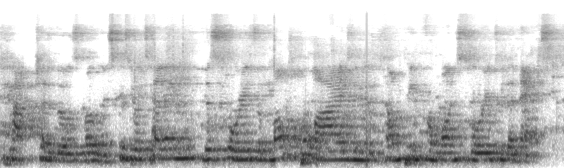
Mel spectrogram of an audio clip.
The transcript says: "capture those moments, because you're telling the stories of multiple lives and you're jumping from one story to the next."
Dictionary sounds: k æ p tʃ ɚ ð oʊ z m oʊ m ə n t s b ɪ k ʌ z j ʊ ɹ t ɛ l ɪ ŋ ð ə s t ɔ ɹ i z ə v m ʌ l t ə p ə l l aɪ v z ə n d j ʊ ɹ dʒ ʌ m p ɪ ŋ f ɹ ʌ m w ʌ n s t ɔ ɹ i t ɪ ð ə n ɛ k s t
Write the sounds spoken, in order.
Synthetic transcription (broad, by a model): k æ p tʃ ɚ ð oʊ z m oʊ m ə n t s k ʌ z j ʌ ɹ t ɛ l ɪ ŋ ð ə s t ɔ ɹ i z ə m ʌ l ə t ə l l aɪ z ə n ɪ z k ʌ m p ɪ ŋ f ɹ ʌ m w ʌ n s t ɔ ɹ i t ɪ ð ə n ɛ k s t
